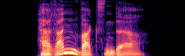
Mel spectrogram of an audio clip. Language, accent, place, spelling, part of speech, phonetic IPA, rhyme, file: German, Germany, Berlin, heranwachsender, adjective, [hɛˈʁanˌvaksn̩dɐ], -anvaksn̩dɐ, De-heranwachsender.ogg
- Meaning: inflection of heranwachsend: 1. strong/mixed nominative masculine singular 2. strong genitive/dative feminine singular 3. strong genitive plural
